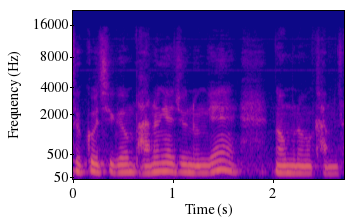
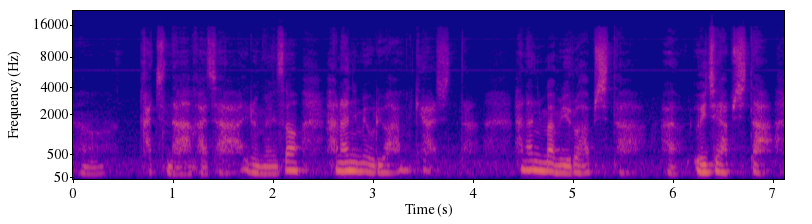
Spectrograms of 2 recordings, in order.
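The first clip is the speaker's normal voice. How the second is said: hushed, whispered encouragement; 2 semitones lower, 8 dB quieter than usual. Retold or imitated. Wife quietly encouraging her husband in a whisper. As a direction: breathe the comforting words softly.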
